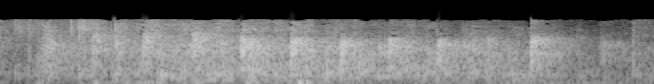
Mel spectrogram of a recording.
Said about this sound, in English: Can we give her a warm round of applause, please?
